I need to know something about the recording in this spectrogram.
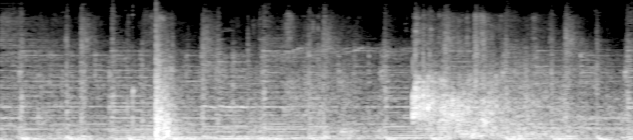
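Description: Background music, over which bowling pins crash sharply about a second and a half in as the ball hits them for a strike. A second, longer clatter follows about four seconds in and fades away.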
